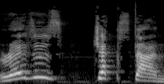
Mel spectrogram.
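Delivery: put-on Filipino accent. Retelling what a worker answered the speaker, Filipino accent. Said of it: "I don't know if that's a good Filipino accent".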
